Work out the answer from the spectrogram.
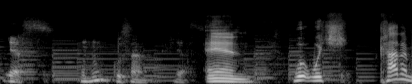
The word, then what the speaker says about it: Busan: Busan. Yes. And which kind of makes me laugh a little bit that you don't like horror, because there was that big horror movie that came out, Train to Busan, which, well, one, I've yet to watch either,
